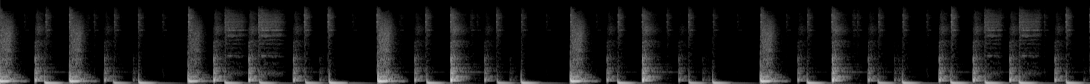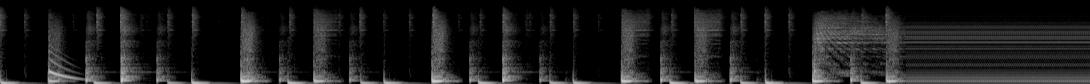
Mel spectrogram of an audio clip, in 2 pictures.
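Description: At 19.97 s the music collapses into a steady 50 Hz buzz that lasts to the end. This is a system hang loop: the system froze while the sound hardware kept replaying one 20 ms slice of its buffer, about ninety times over.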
